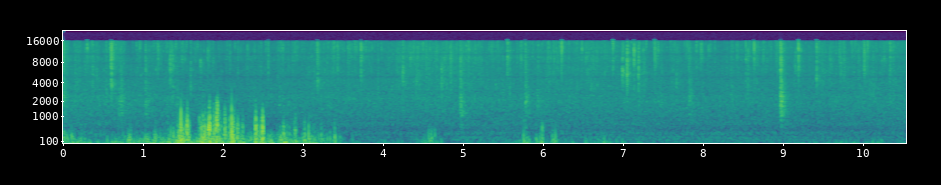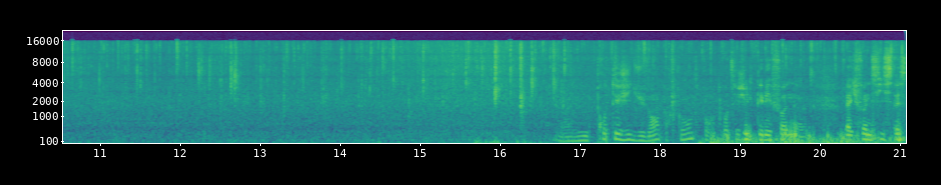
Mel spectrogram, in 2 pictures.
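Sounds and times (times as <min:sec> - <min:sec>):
low thunder rumble: 0:00.0 - 0:03.6
steady rain falling: 0:00.0 - 0:21.0.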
